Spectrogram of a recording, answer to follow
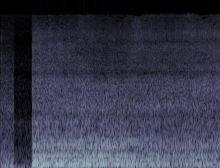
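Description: Steady outdoor city background: a low rumble of distant road traffic, starting after a brief dropout about a quarter second in.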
